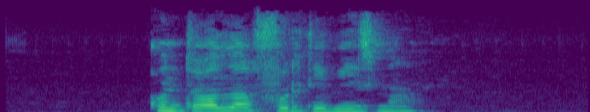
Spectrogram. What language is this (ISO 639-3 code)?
cat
